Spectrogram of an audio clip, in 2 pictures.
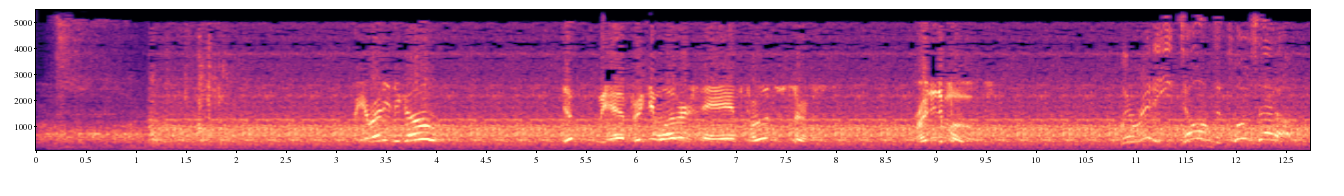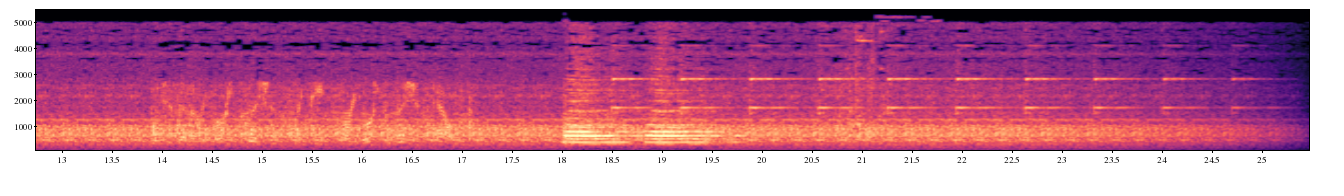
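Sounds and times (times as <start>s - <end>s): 
SD45 locomotive trains: 0.0s - 25.4s.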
